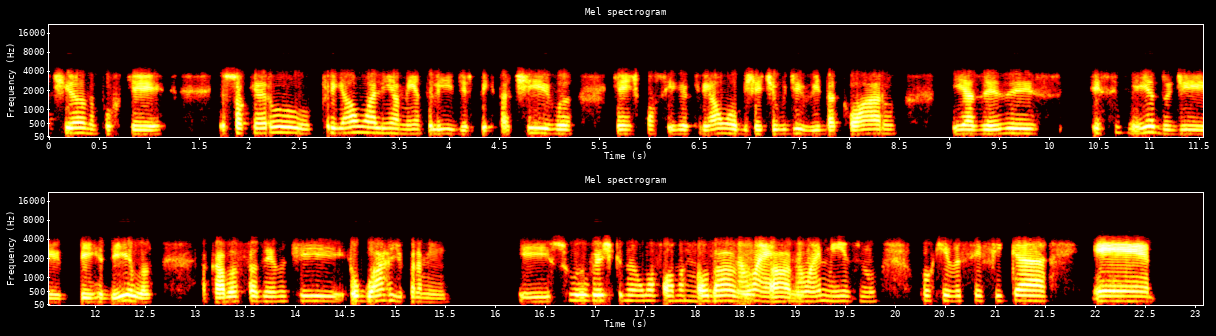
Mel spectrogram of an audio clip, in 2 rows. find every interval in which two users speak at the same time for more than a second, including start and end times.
17.9-19.1

